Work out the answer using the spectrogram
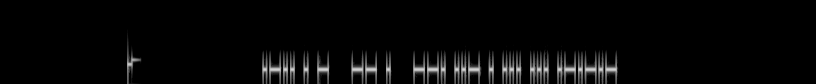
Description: Morse code, heard as a keyed tone, about 34 wpm, 700 Hz. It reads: LET ME GUESS.
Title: Sentences from Top 1500 Words 35wpm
